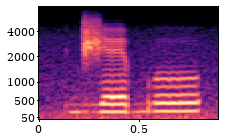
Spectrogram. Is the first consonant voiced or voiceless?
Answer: voiced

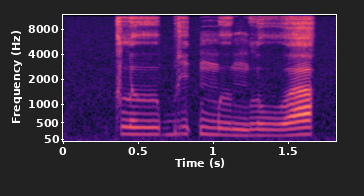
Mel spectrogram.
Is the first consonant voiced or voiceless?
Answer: voiceless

